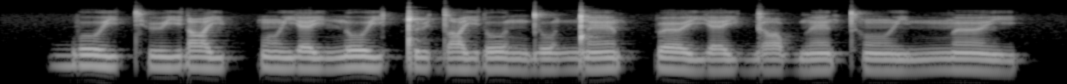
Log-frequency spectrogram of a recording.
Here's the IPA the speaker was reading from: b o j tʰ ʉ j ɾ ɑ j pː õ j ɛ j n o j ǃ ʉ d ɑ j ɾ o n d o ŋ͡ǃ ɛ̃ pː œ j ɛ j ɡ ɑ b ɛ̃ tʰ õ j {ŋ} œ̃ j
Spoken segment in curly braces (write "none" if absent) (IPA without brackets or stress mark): mː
